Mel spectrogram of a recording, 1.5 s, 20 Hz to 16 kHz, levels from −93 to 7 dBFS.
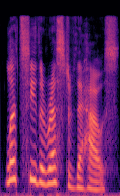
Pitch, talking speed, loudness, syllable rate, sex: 235 Hz, 280 wpm, -17 LUFS, 5.9 syllables/s, female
